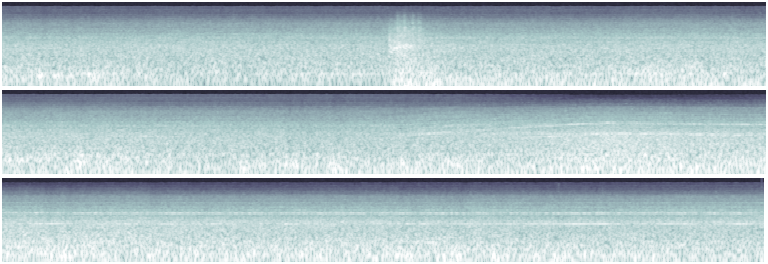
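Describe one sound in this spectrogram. A jet airliner's engines roar steadily.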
